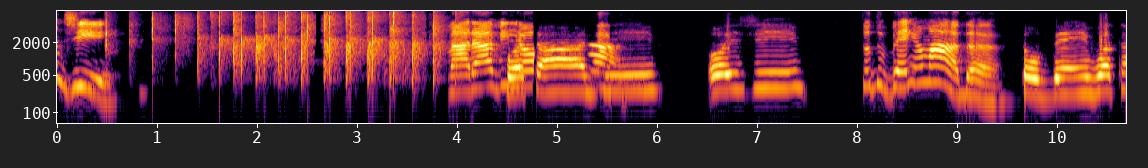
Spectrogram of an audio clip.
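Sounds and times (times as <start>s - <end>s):
speech: 0.1s - 1.0s, 3.9s - 10.6s
round of applause: 0.4s - 4.2s.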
